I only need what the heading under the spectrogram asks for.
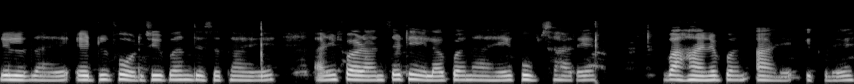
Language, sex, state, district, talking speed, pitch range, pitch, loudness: Marathi, female, Maharashtra, Sindhudurg, 110 wpm, 200-215 Hz, 205 Hz, -16 LUFS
